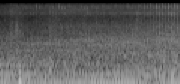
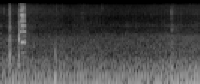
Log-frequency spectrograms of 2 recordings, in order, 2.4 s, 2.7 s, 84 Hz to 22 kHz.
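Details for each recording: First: 4-cylinder car on LPG idling just after replacing worn, clicking STAG WC-03 gas injectors that had caused jerking and shaking: low, steady, even hum with no misses; normal smooth idle on gas, no recalibration needed. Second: Stag WC-03 LPG injectors on a four-cylinder engine running on gas, under the bonnet: fast, light ticking about three per second over steady engine hum, louder than usual; worn injectors making the engine run badly, replaced with a new set.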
